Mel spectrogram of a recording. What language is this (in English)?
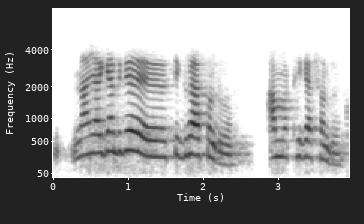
Odia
